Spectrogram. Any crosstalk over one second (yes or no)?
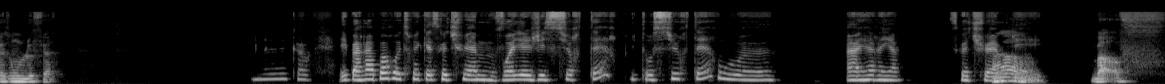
no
